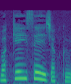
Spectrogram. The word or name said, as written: Wakeisei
